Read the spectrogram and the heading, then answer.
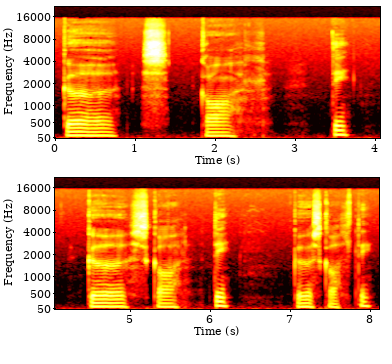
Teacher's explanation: And you can pronounce the L sound with the G-A like this. Again, there's a faint H sound or an aspirated sound between the A and the L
